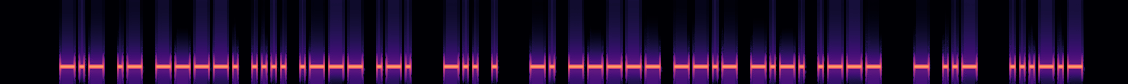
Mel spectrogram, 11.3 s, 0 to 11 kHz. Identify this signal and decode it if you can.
Morse code, heard as a keyed tone, about 25 wpm, 700 Hz. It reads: KA9HJR DE N0QCJ TU <SK>
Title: Practice QSO - Exchange 4 - Ending - 25wpm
